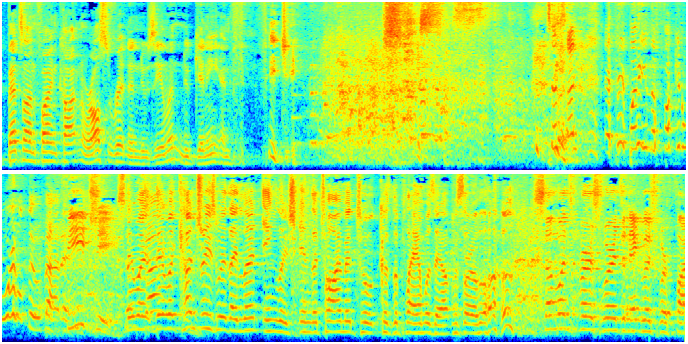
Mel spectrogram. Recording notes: Live at The Comedy Store in Sydney, Australia.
